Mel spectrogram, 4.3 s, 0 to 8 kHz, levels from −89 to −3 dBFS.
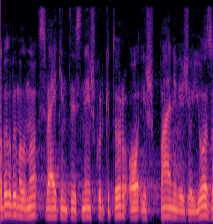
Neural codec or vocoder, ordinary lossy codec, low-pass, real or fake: none; AAC, 48 kbps; 7.2 kHz; real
